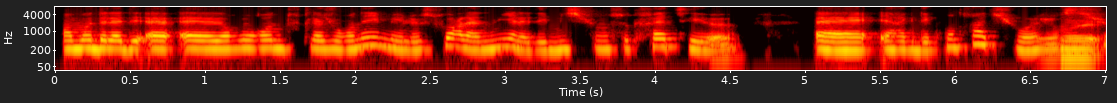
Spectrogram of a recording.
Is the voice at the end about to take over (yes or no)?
yes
